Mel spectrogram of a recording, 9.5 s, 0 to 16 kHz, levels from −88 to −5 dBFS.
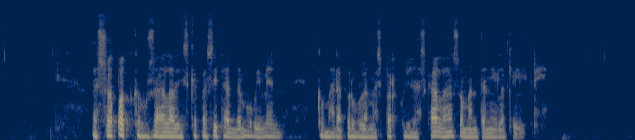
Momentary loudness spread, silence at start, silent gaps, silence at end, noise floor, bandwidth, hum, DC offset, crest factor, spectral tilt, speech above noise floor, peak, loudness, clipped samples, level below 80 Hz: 14 LU; 1.4 s; none; 1.35 s; -83 dBFS; 11 kHz; none; under 0.1%; 26 dB; -6.5 dB/octave; 44 dB; -16 dBFS; -40 LUFS; under 0.1%; -62 dBFS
